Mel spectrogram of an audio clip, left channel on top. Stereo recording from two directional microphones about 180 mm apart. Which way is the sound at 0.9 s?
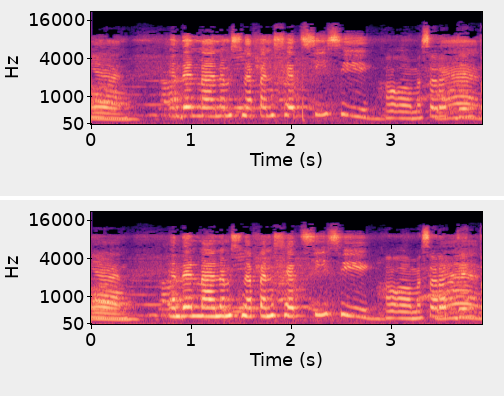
60° right (ahead or behind).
